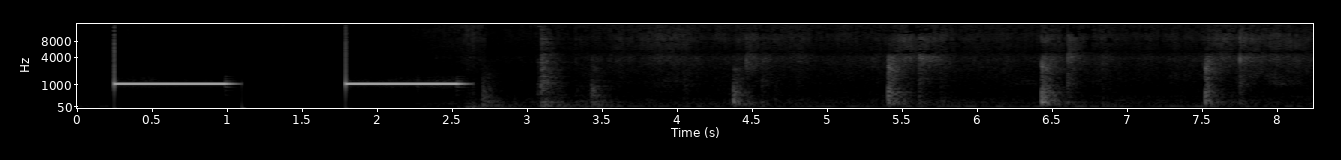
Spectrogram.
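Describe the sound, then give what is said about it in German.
Two short steady headphone test beeps, the first on the left and the second on the right, each under a second long. Faint crackling, rustling noises follow after them. “werden vor dem Hörspiel zwei kurze Signaltöne erklingen. Der erste Ton links, der zweite rechts.”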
